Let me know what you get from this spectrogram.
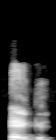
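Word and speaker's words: egg: 그럼 발음해 볼게요 계란 에그 에그 에그 에그 맞아요 이게 우리가 한국어 할 때 애기처럼 너무 벌어지지 않게 애기 에그 이거보다는 에그 에그 조금 짧고 단호하게 소리를 내주시면 됩니다 자 그러면 알파벳은 어떻게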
